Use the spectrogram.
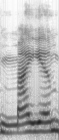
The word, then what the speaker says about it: Mayim: raw I started researching the name it's actually pronounced Mayim but I don't pronounce it like that because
